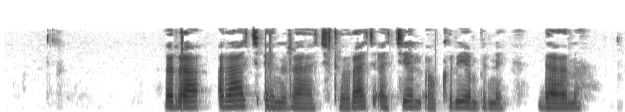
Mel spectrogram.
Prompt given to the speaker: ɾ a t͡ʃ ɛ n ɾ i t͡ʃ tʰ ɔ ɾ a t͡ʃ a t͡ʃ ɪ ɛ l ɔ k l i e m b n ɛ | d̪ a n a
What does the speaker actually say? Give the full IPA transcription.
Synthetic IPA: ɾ a t͡ʃ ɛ n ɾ a t͡ʃ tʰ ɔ ɾ a t͡ʃ a t͡ʃ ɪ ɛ l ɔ k ɾ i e m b n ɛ | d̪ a n a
